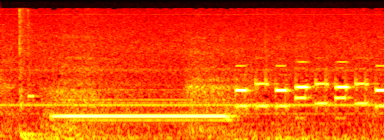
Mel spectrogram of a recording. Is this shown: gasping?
no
